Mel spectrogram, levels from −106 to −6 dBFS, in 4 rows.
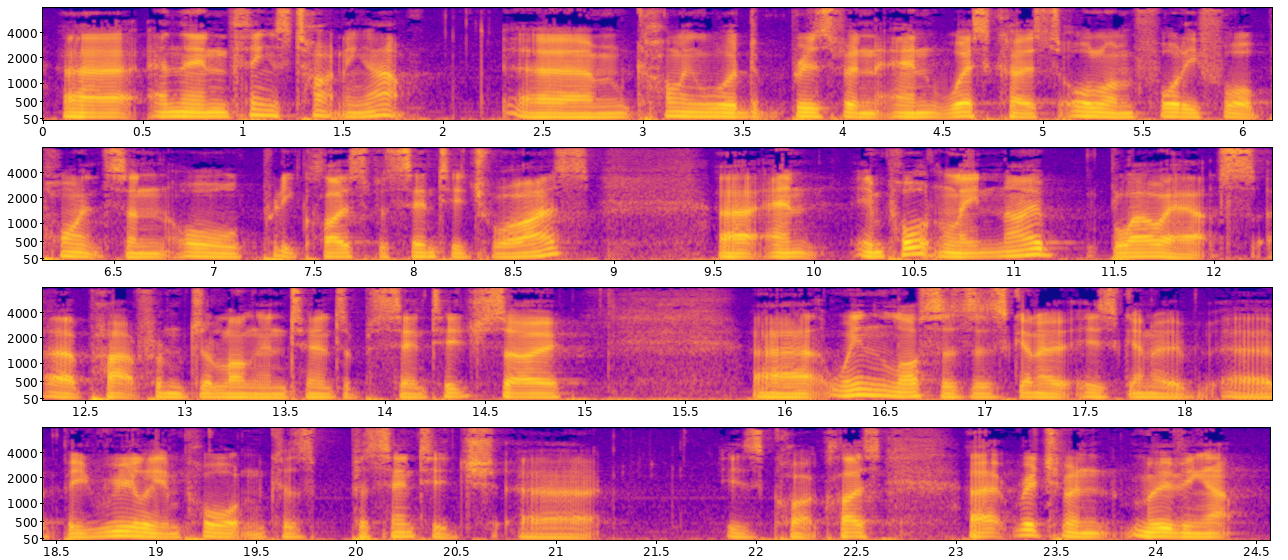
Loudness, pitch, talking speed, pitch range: -18 LUFS, 100 Hz, 140 wpm, 95-110 Hz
